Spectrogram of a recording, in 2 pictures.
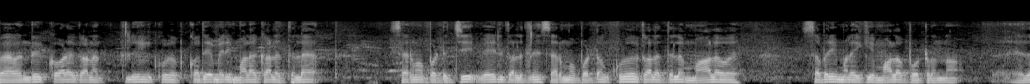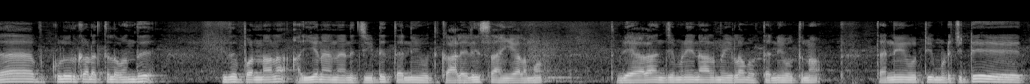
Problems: background sounds at intervals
